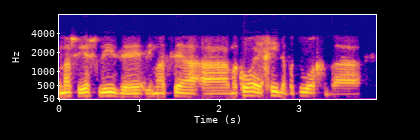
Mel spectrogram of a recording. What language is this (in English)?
Hebrew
